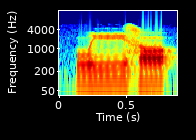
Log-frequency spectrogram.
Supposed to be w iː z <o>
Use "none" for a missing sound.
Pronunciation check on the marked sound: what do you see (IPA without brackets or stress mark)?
ɔ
